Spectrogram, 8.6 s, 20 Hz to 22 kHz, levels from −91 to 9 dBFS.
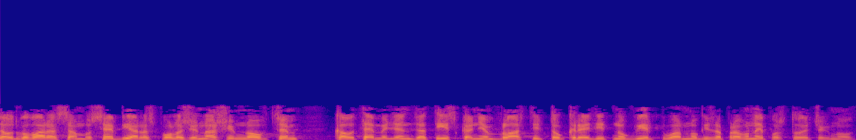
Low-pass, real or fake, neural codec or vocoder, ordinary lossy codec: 5.4 kHz; real; none; none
